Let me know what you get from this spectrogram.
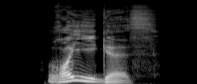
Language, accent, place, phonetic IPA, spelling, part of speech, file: German, Germany, Berlin, [ˈʁɔɪ̯ɪɡəs], reuiges, adjective, De-reuiges.ogg
- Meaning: strong/mixed nominative/accusative neuter singular of reuig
